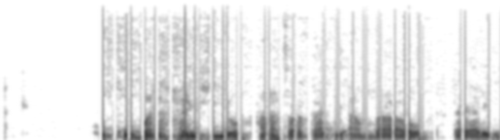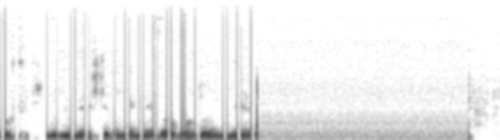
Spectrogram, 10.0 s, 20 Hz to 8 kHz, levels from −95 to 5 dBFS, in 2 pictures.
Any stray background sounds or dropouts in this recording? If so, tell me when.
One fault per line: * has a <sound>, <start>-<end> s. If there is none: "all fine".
all fine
